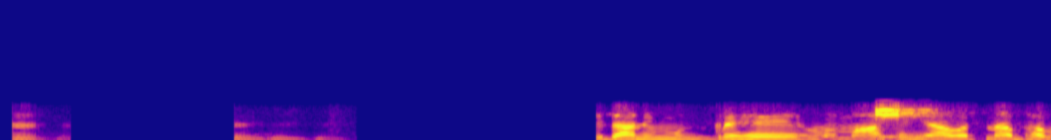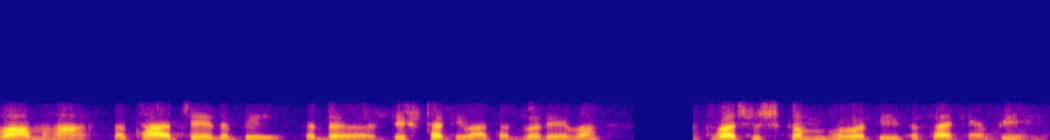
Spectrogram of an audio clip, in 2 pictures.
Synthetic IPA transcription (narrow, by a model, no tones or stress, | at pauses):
ɦːɦ | ɦːɦːɦ | id̪aːnimɡɾiɦeːmaːsɐ̃ŋjaːʋɐt̪nɐbʱɐʋaːmɐɦɐt̪ɐt̪ʰaːt͡ʃeːd̪ɐpit̪ɐd̪t̪iʂʈʰɐt̪iʋaːt̪ɐd̪ʋɐd̪eːʋa | ɐt̪ʰɐʋaːʃuʃkɐmbʱɐʋɐt̪it̪ɐt̪ʰaːkẽːpi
